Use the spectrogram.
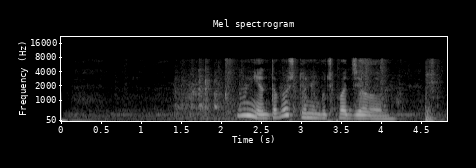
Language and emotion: Russian, neutral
